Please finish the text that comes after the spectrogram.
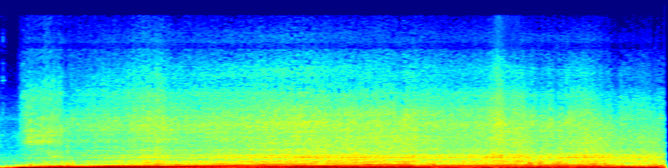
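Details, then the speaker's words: Classic car "Katy" after vacuum leak fix; full throttle, deep note climbing smoothly, no stumble; normal full-throttle acceleration. "Okay, full throttle, hit it."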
